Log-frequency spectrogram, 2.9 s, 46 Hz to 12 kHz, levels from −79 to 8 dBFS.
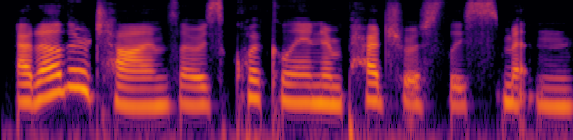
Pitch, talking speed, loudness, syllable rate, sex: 215 Hz, 190 wpm, -19 LUFS, 5.9 syllables/s, female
